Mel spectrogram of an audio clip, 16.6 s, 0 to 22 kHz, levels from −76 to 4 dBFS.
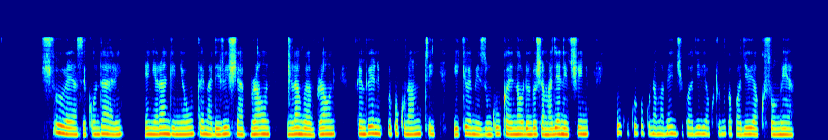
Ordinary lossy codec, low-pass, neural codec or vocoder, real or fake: MP3, 64 kbps; 7.2 kHz; codec, 16 kHz, 4.8 kbps, FACodec; fake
